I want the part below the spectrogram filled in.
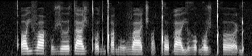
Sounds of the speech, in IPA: qʼ ɔ j v ɑ h o̤ ʒ əː t aː ʒ tʼ ɔ d ǃʼ ɑ ɡʱ o̤ v aː t͡ʃʼ ɑ̤ ǃ ɔ ɓ aː j ə ɣ ɔ ɡ ɔ ʒ ǃʰ ʌː ɖ

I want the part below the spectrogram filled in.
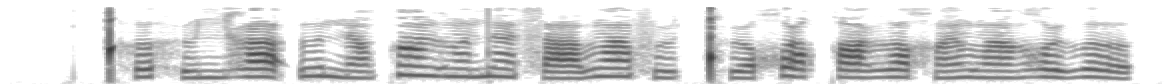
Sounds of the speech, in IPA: ǃʰ ə˩˥ h ʉ˩ ɲ ɣ a˧ ʔ ɨ˧ n ɛ̃˩ q ɛ̃˥ ɣ ə̃˧ d ɛ̃˥˩ s a˩ β ã˥ f ʉ˩ ǃʰ ʉ˩ χ ʉ˥˩ q a˧ ɣ ə˧ χ ɛ̃˩˥ β ã˧ ʁ ʉ˥˩ ð ə˥˩

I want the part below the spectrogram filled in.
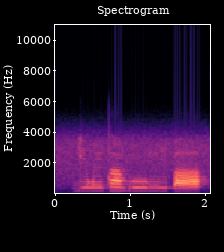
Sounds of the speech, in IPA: ɡ i˨ w ĩ˨ t ã˦ b uː˨ m i˨ ɓ a˨

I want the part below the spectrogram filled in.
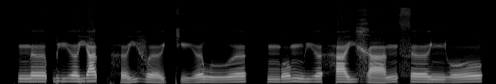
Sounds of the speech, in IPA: n əː˧ ɓ i˧ ə̯ j a˦˥ t̚ h ə˨˩˦ j v əː˨˩ c i˨˩˦ ə̯ w u˧˥ ə̯ | m o˧˥ m i˧ ə̯ h a˧ j ɣ a˨˩˦ n s əː˧ ɲ o˧˥

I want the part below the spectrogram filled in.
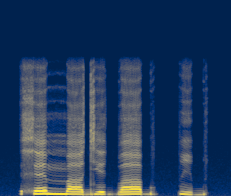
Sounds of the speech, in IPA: x ɛ mː aː dʲ eː ɡ b aː b ʊ pː i b

